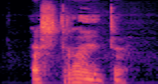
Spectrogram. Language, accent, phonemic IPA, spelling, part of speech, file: French, Canada, /as.tʁɛ̃t/, astreinte, noun, LL-Q150 (fra)-astreinte.wav
- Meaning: 1. sanction 2. on-call duty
